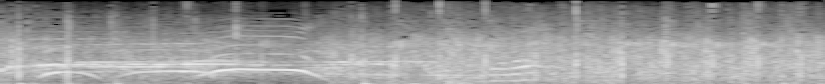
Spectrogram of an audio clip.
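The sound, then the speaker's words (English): A crowd at an expo bursts into sustained applause for the volunteers, dense clapping mixed with loud cheers and high whoops and whistles that rise and fall over several seconds. “And also, let's have one last round of applause for the volunteers, because they've done a great job.”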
